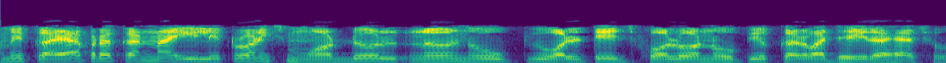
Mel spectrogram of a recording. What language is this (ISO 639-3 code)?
guj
